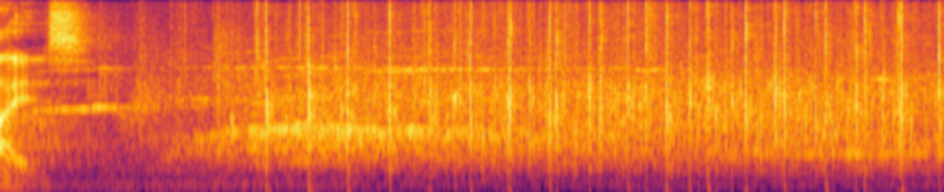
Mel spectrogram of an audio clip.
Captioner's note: applause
